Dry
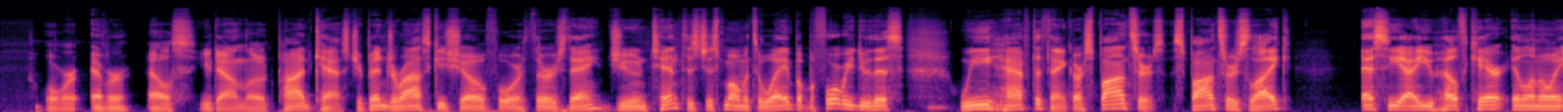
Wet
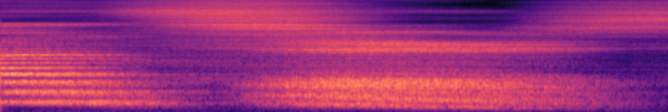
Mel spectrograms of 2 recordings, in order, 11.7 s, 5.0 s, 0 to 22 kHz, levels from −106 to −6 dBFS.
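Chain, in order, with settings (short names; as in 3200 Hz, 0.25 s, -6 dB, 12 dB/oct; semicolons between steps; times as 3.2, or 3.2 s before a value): Paulstretch 41×, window 0.10 s, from 8.4; notches 50/100/150 Hz; speed mistake 33 rpm record played at 78 rpm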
